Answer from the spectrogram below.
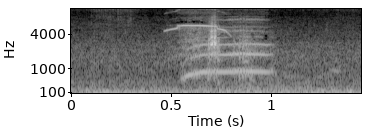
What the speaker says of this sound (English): we're trying to see the seagulls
